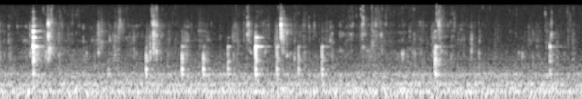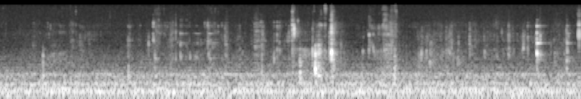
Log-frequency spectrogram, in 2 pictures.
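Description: Close-miked chewing of a mouthful of beef and rice, with scattered soft mouth clicks and smacks, more of them in the first few seconds and again near the end, and a wooden spoon scooping from the bowl midway.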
